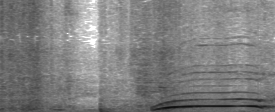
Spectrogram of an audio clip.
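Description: A woman's voice exclaiming "woo" about a second in: it glides up quickly in pitch and is then held for nearly a second.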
